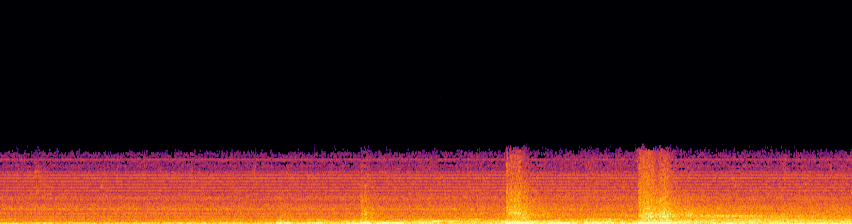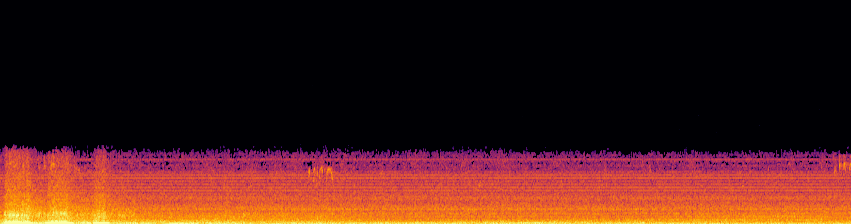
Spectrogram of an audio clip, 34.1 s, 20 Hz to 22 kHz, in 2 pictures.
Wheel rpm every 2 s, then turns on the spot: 0, 0, 0, 0, 0, 0, 0, 0, 0, 0, 0, 0, 0, 0, 0, 0, 0.
none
